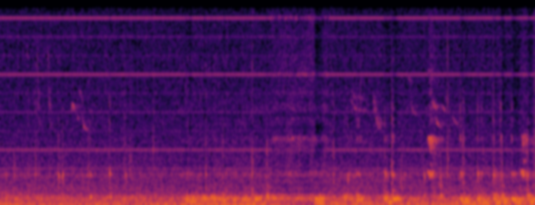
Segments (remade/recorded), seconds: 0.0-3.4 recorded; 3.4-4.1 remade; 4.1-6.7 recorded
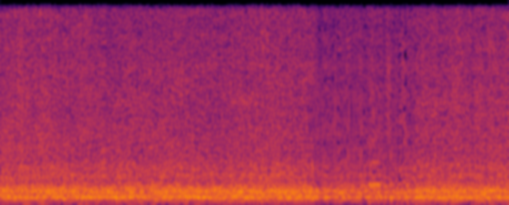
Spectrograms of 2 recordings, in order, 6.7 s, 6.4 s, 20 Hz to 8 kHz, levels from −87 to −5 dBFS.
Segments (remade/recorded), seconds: 0.0-3.9 recorded; 3.9-5.2 remade; 5.2-6.4 recorded

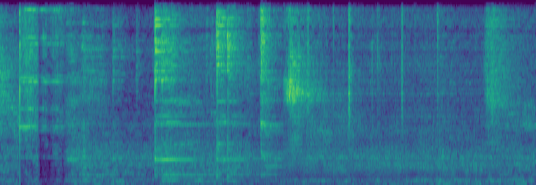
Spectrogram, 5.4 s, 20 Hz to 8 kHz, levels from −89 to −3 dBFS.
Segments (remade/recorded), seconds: 0.0-2.5 recorded; 2.5-5.0 remade; 5.0-5.4 recorded

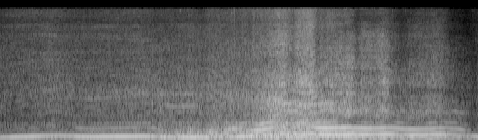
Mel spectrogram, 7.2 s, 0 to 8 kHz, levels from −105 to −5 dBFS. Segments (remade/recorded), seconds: 0.0-7.2 recorded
